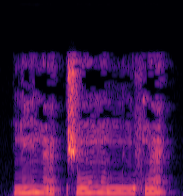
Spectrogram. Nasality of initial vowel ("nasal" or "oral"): nasal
